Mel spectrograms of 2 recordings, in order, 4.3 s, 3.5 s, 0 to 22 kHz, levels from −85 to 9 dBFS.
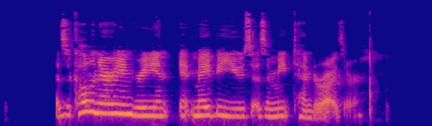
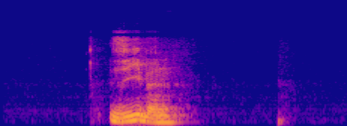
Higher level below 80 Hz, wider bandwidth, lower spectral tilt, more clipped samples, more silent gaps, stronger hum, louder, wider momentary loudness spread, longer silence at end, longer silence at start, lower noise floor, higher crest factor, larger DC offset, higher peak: second, -66 dBFS vs -36 dBFS; first, 15.5 kHz vs 9.4 kHz; second, -3 dB/octave vs -6 dB/octave; neither; neither; neither; second, -22 LUFS vs -14 LUFS; second, 17 LU vs 26 LU; about the same, 0.6 s vs 0.65 s; second, 0.55 s vs 1.1 s; about the same, -72 dBFS vs -69 dBFS; about the same, 18 dB vs 18 dB; neither; second, -6 dBFS vs -2 dBFS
